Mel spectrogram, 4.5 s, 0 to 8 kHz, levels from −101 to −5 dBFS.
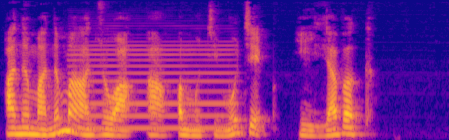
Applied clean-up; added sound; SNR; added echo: none; Wind instrument, woodwind instrument; 14 dB; none.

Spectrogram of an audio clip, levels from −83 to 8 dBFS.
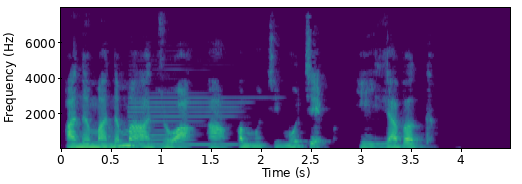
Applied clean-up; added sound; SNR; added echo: classical method Wiener filter.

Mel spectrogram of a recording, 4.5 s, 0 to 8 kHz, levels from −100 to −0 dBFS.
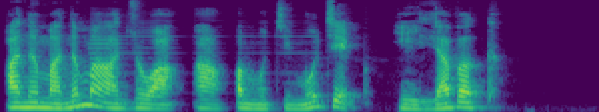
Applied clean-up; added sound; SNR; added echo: neural mask model DeepFilterNet 3.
